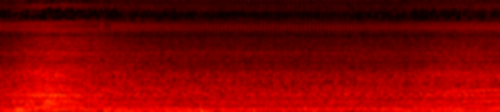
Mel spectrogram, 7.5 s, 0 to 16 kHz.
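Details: Toyota 200-series Crown 3.5 Athlete, 65,000 km, oil changed every 3,000 km, recently bought: steady engine drone with a light clattering rattle and a whine that climbs briefly; owner seeks the cause, which is undetermined.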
